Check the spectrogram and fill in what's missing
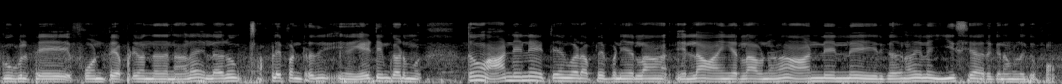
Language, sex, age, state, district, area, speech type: Tamil, male, 18-30, Tamil Nadu, Thoothukudi, rural, spontaneous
